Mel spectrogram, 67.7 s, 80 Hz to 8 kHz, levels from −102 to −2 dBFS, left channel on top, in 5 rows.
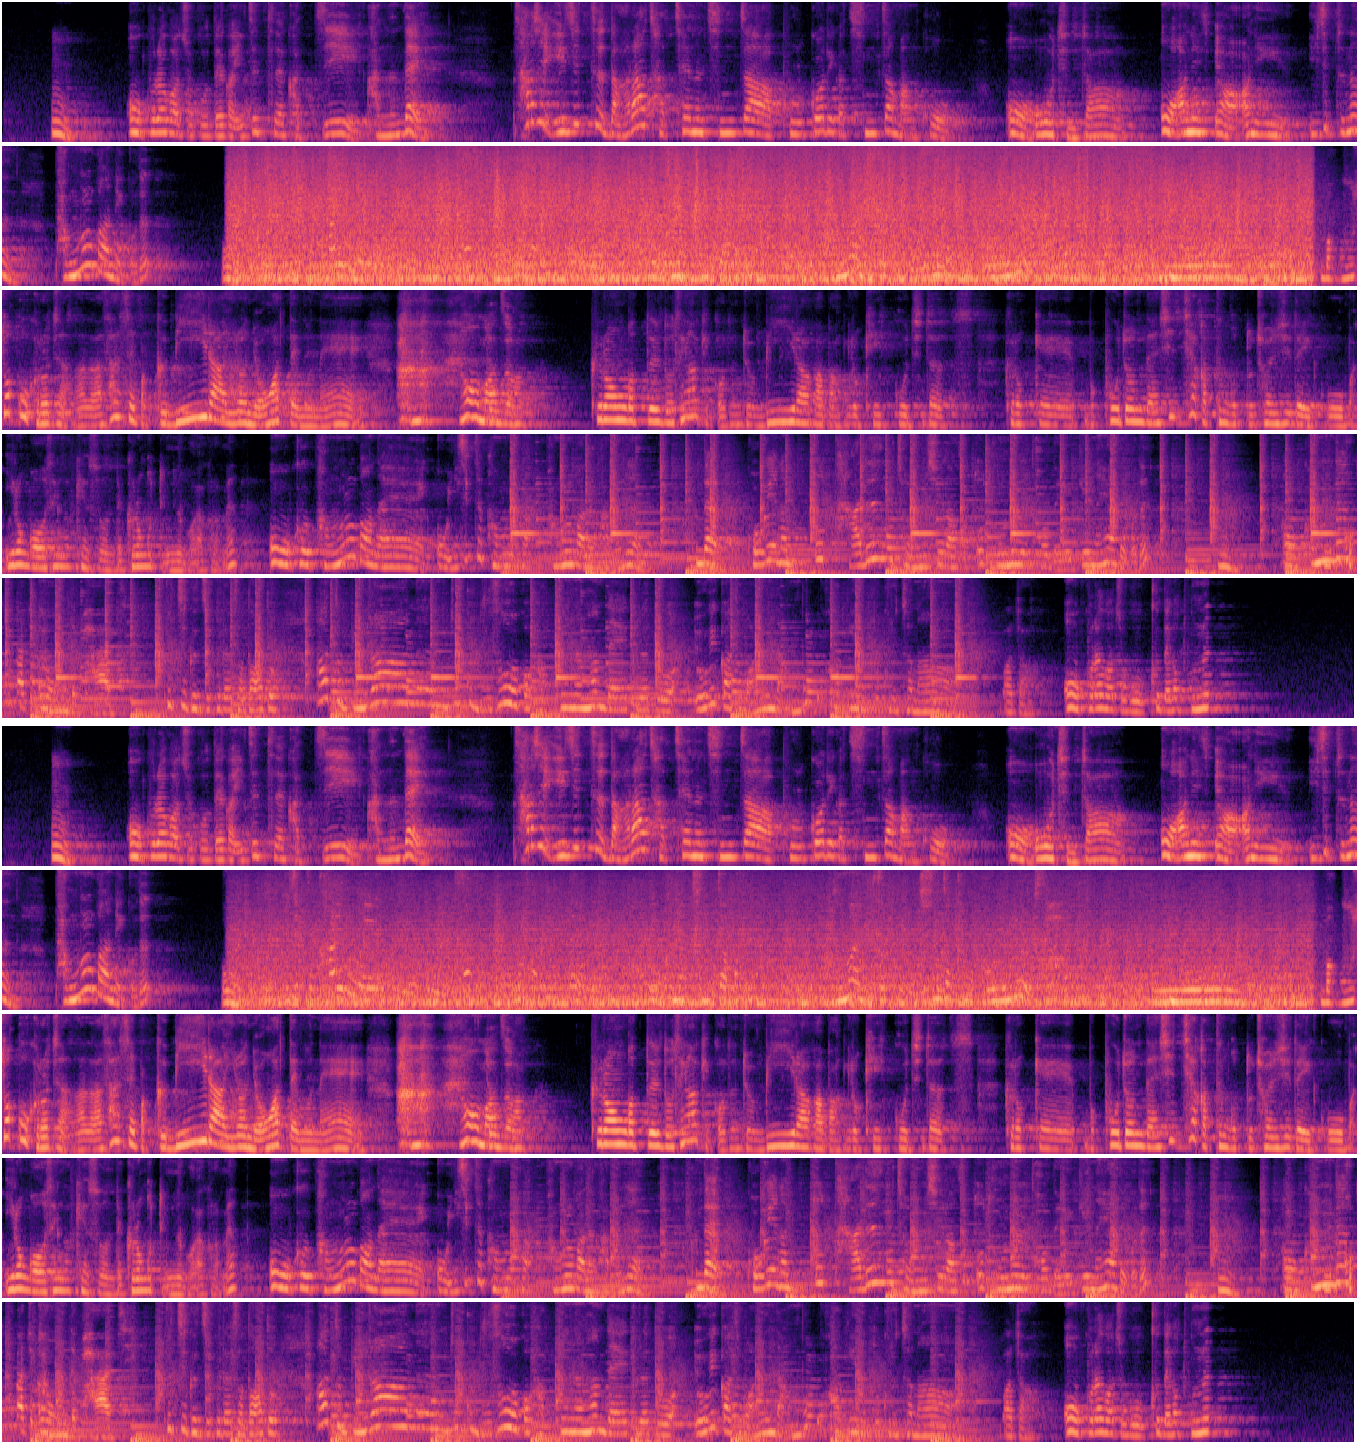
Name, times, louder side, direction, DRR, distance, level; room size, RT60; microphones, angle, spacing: voice 1, 1.2-4.3 5.1-9.5 10.0-10.4 11.6-13.7 14.1-15.1 16.4-19.4 19.8-21.0 21.5-24.1 25.2-25.3 31.7-32.3 43.3-47.1 47.5-52.2 53.4-54.2 54.6-54.9 55.8-63.8 64.8-66.3, right 1 dB, 15° right, 6 dB, 1.5 m, -30 dB
voice 2, 10.3-11.2 15.7-16.0 20.0-20.2 24.0-24.2 25.0-26.3 26.7-32.3 33.0-36.8 37.1-43.0 47.7-47.8 52.8-53.0 53.9-54.0 54.3-55.5 64.2-64.5, right 2 dB, 40° right, 8 dB, 1.4 m, -28 dB
sound 1, 15.8-26.7, left 4 dB, 75° left, 0.8 m, -25 dB
sound 2, 45.6-61.1 61.5-63.9, left 1 dB, 60° left, 3.3 m, -33 dB
27.0 x 27.0 x 6.7 m, 1.0 s
head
